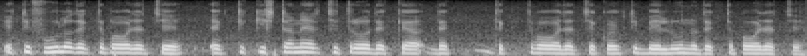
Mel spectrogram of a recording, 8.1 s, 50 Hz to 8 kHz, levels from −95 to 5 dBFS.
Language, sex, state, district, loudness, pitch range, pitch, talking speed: Bengali, male, Assam, Hailakandi, -14 LUFS, 155-200 Hz, 170 Hz, 135 wpm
